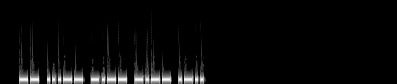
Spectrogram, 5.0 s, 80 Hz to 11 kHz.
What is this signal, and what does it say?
Morse code, heard as a keyed tone, about 34 wpm, 700 Hz. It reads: M3YYL
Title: DXCC-100 Call Signs - 5 Characters - Repeated 2x - 35wpm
